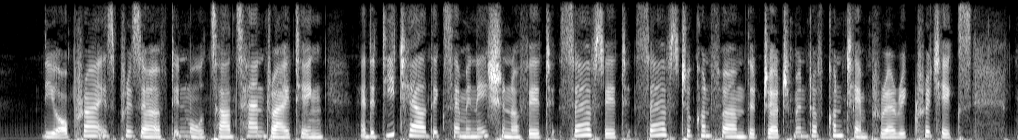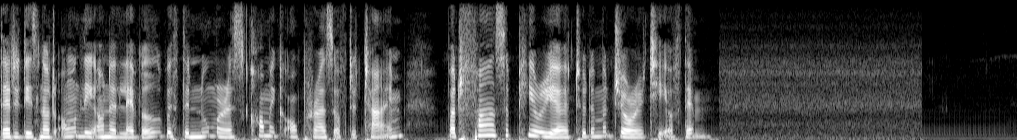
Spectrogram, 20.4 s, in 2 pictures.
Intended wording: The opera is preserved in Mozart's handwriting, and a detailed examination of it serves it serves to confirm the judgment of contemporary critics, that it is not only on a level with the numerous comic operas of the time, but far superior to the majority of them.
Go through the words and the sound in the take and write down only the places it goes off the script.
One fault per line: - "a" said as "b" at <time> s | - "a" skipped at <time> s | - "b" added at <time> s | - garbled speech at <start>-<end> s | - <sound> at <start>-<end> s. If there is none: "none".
none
